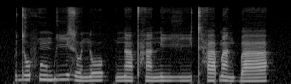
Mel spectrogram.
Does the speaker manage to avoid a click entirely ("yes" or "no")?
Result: yes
